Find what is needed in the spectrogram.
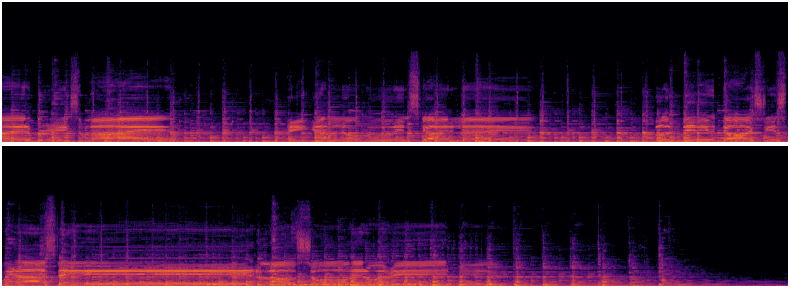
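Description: Bluegrass string band playing live: banjo, acoustic guitars and mandolin over a steady upright-bass beat, with the sound falling away near the end.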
